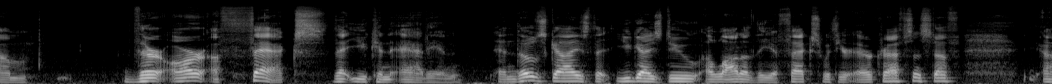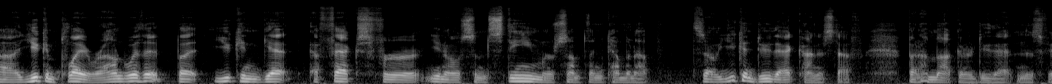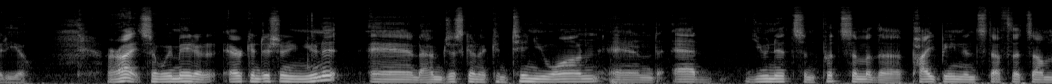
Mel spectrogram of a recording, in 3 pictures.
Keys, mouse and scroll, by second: 0.3-2.6 middle drag, 18.9-19.2 scroll down 2, 19.9-24.1 middle drag, 24.4 scroll down 2.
